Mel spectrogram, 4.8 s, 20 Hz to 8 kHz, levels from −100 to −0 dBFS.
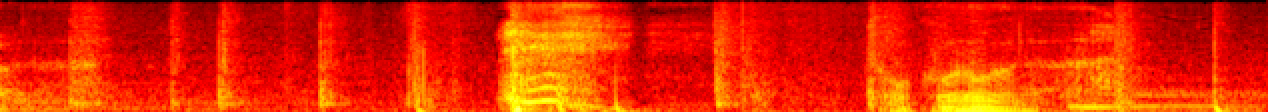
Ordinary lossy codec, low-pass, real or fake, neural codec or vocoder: none; 7.2 kHz; fake; codec, 16 kHz in and 24 kHz out, 2.2 kbps, FireRedTTS-2 codec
